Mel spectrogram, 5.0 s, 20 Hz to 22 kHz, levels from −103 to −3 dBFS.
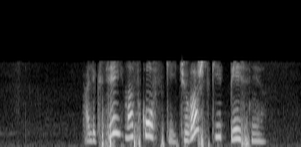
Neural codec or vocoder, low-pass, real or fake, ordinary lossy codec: none; 7.2 kHz; real; AAC, 16 kbps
